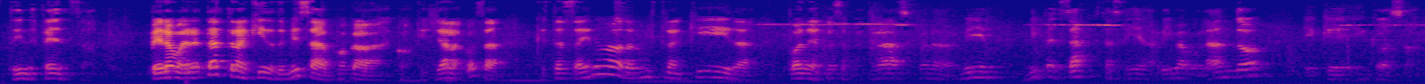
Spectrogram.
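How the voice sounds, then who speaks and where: A man's voice: mid-range voice, lively intonation, normal speed, fairly bright tone. A man with an Argentine accent gives a religious teacher's informal lecture to a class of women, constantly quizzing them with questions. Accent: Argentine Spanish. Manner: chatty, keeps quizzing the audience with questions. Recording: roomy, slightly dull recording with faint hum.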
